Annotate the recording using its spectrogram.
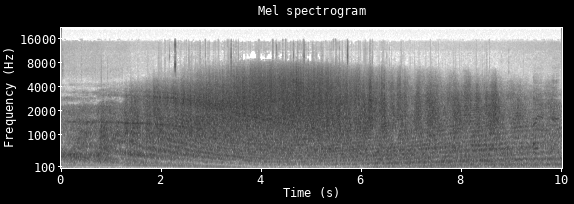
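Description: Jet noise from an F/A-18 Hornet's twin engines as it climbs away overhead after take-off: a loud, steady rush with a sweeping, phasing sound as it passes, brightest about halfway through.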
